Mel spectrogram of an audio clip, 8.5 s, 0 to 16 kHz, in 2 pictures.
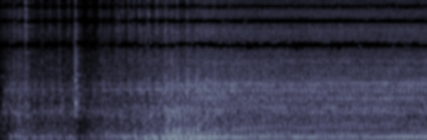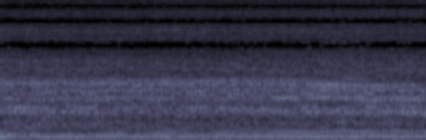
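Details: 2.8 kVA Fireman gasoline generator that refused to start, after setting valve lash clearance: catches after a brief crank, then settles into a steady, even idle with no ticking or knocking; normal start and idle.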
